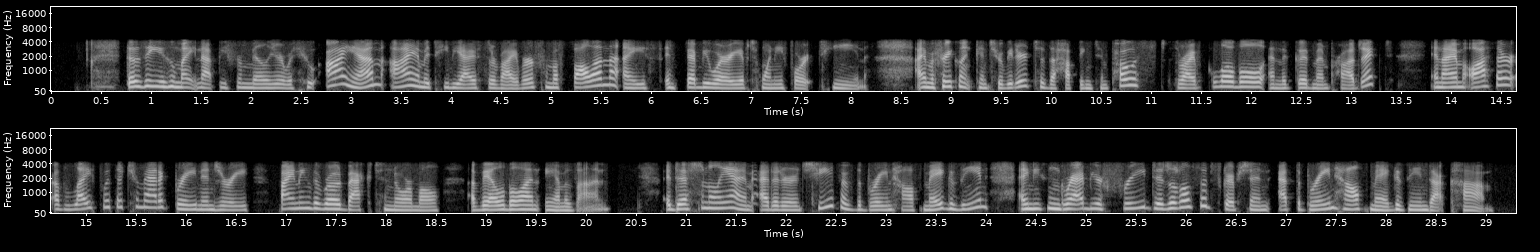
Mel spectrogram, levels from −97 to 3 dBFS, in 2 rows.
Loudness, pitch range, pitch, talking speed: -25 LUFS, 185-240 Hz, 205 Hz, 170 wpm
